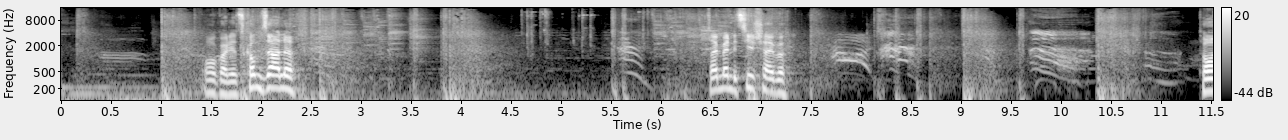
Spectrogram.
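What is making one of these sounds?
Guns fire in sharp, quick shots.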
